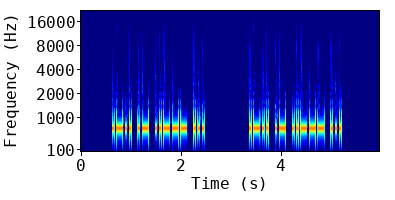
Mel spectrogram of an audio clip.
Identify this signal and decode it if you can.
Morse code, heard as a keyed tone, about 28 wpm, 700 Hz. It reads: LA2S LA2S
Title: DXCC-100 Call Signs - 4 Characters - Repeated 2x - 28wpm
